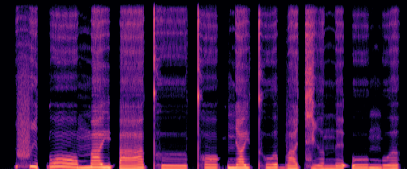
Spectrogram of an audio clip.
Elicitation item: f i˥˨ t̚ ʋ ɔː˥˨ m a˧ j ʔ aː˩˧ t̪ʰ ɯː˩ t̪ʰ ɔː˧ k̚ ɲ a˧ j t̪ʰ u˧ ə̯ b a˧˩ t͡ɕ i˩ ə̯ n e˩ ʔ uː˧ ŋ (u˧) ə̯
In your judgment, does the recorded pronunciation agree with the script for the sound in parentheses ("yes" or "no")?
yes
